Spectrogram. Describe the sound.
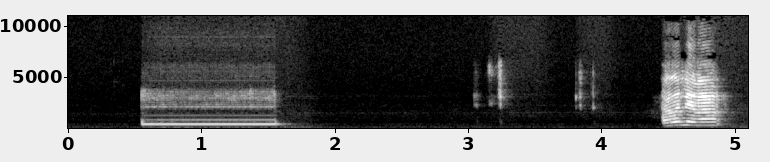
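A phone call being placed to a woman: a steady electronic ringing tone sounds for about a second, followed by a few faint clicks, then a voice briefly answers.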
